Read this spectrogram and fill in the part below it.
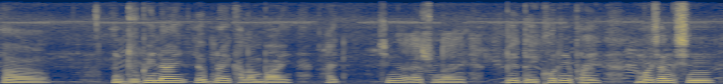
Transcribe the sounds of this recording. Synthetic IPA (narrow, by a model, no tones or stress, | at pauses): duɡɯjnajlɯbnajkʰalambaj | aj | t͡ʃiŋaɡajsunaj | bedɔjkʰɔɾnipʰɾajmɯzaŋsin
